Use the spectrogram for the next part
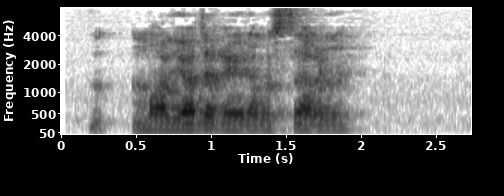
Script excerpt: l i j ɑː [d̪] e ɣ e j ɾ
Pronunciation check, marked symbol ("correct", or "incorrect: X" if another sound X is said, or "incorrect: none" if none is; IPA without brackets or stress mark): incorrect: t̪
